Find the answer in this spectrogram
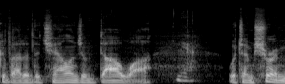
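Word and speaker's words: Da'wah: written this book about it the challenge of Dawa which I'm sure I'm mispronouncing would you just first of all pronounce it correctly and then tell us what it means Dawa is the way it's pronounced and what it means is to plead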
